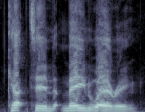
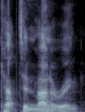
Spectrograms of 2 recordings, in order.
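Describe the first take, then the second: First: The name is read out just as spelled. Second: The name is said short, like Mannering. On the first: The speaker calls it wrong. "it's spelt Captain Mainwaring" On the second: The speaker calls it right. "but you say it Captain Mannering"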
